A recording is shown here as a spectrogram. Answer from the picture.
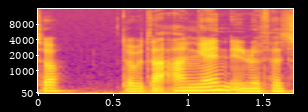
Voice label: "angen", Welsh

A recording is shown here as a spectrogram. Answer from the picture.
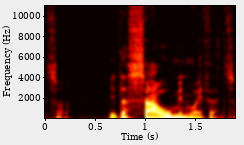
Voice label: "sawm", welsh

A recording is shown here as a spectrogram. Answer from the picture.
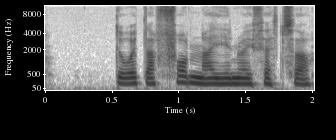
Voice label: "ffoonau", Welsh

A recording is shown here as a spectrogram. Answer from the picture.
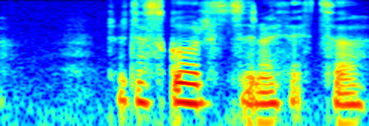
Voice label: "sgwrs", Welsh

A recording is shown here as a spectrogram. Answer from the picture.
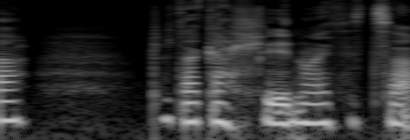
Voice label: "gallu", Welsh

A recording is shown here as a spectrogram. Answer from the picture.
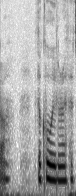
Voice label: "clwyf", Welsh

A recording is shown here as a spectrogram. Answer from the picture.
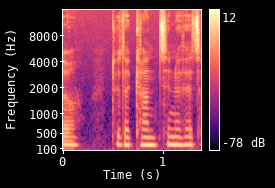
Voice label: "cant", Welsh

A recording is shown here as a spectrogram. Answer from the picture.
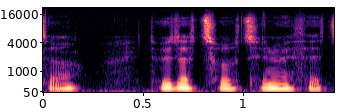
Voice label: "twt", Welsh

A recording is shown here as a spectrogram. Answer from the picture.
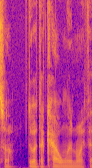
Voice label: "cawl", Welsh

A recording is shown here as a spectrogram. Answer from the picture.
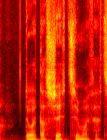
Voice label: "sut", Welsh

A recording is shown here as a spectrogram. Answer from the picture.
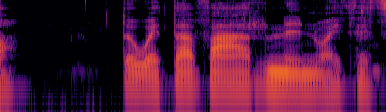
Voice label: "farn", Welsh

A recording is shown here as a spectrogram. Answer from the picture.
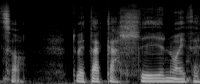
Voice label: "gallu", Welsh

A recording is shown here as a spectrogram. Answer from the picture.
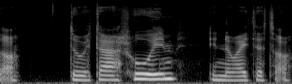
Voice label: "rhwym", Welsh

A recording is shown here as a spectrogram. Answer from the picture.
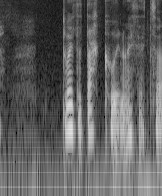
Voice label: "dacw", Welsh

